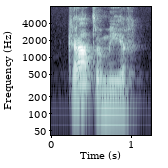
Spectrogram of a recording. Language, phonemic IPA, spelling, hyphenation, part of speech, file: Dutch, /ˈkraː.tərˌmeːr/, kratermeer, kra‧ter‧meer, noun, Nl-kratermeer.ogg
- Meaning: crater lake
